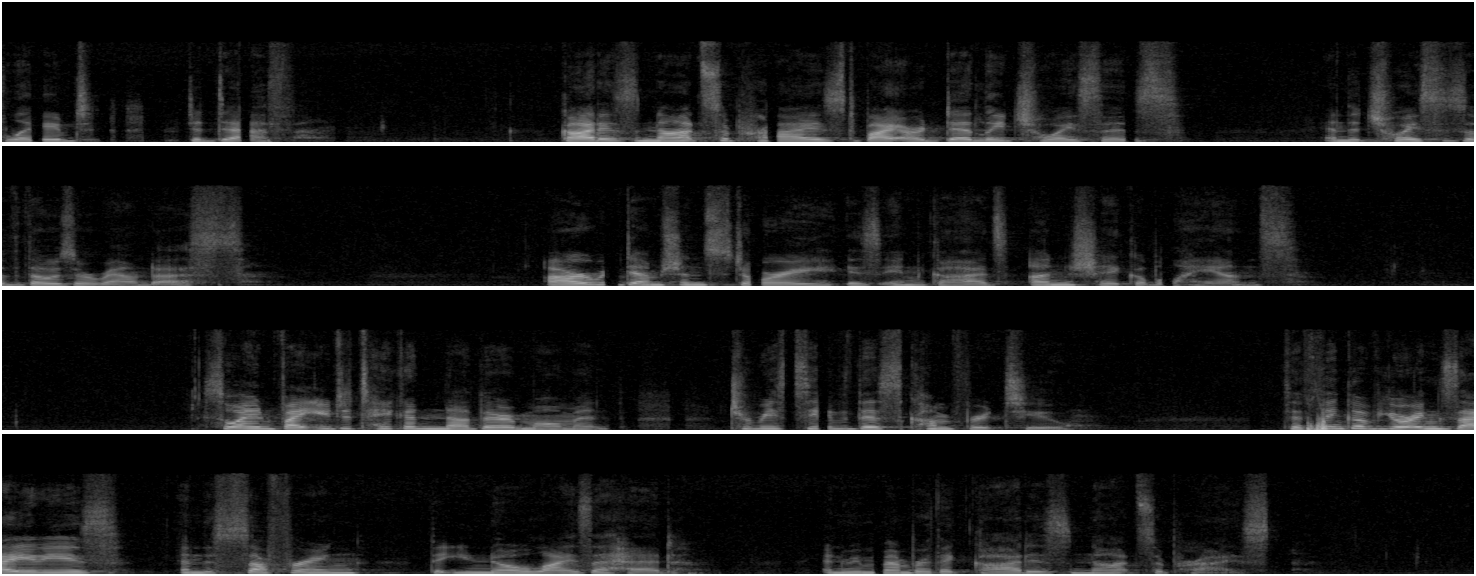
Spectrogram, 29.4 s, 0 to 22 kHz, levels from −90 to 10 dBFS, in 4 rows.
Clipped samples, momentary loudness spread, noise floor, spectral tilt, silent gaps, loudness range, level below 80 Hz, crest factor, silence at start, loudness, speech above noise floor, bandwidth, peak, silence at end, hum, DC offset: under 0.1%; 17 LU; -73 dBFS; -3.5 dB/octave; none; 8 LU; -72 dBFS; 26 dB; 0 s; -37 LUFS; 36 dB; 16 kHz; -14 dBFS; 1.05 s; none; under 0.1%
